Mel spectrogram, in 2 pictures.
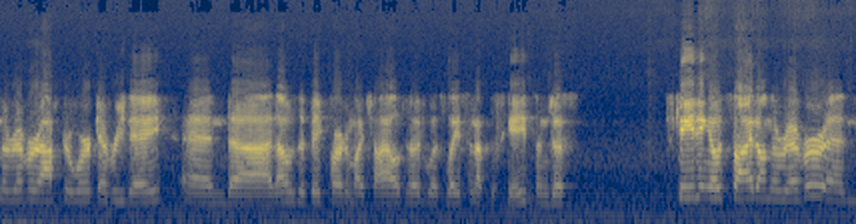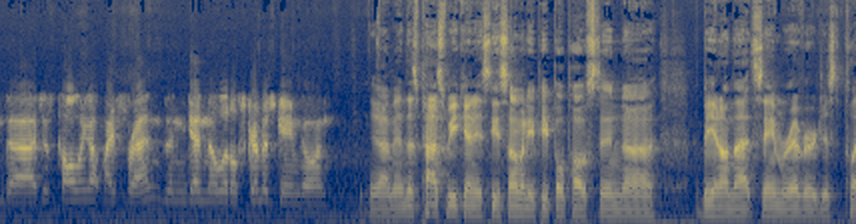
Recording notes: on the phone (03:28)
